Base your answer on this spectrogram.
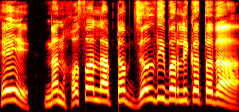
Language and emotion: Kannada, happy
